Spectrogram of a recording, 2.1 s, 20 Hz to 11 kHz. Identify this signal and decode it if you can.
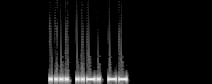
Morse code, heard as a keyed tone, about 46 wpm, 700 Hz. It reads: HFM
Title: USA Call Sign Postfixes - 3 Letters 45wpm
